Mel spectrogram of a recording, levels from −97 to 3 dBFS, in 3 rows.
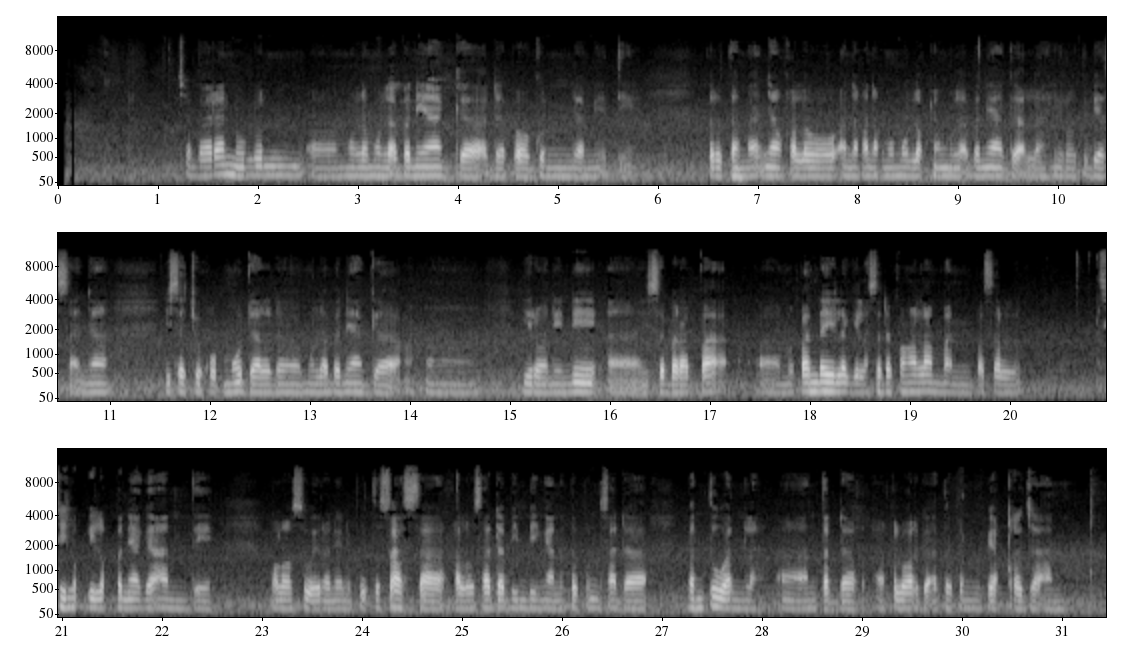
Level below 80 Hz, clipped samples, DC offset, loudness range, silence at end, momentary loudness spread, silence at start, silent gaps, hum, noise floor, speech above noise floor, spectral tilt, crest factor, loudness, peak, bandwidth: -62 dBFS; under 0.1%; under 0.1%; 5 LU; 0.05 s; 15 LU; 0.75 s; none; none; -51 dBFS; 25 dB; -6.5 dB/octave; 20 dB; -27 LUFS; -6 dBFS; 11 kHz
